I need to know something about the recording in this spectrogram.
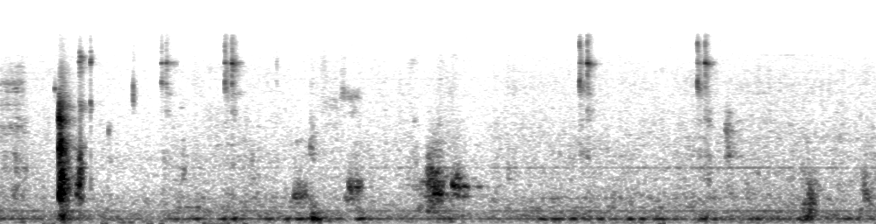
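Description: Faint, scattered computer mouse clicks, a handful spread over several seconds, over a low steady electrical hum and room tone.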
